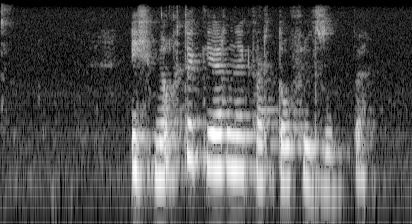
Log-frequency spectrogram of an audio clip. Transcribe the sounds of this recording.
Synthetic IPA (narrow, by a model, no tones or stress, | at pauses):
ʔɪçmœçtəɡɛʁnəkʰaʁtɔfl̩zupə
